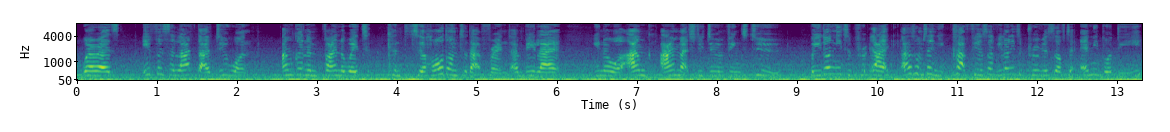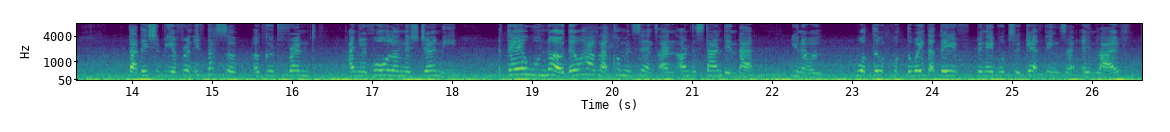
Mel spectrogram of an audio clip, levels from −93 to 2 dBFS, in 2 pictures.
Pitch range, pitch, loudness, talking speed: 245-310 Hz, 260 Hz, -24 LUFS, 230 wpm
